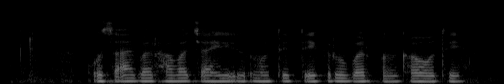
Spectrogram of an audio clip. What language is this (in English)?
Chhattisgarhi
